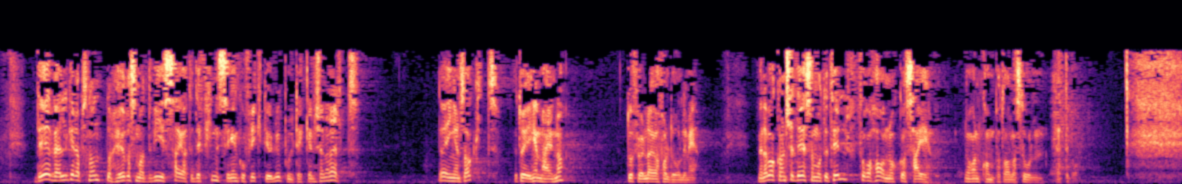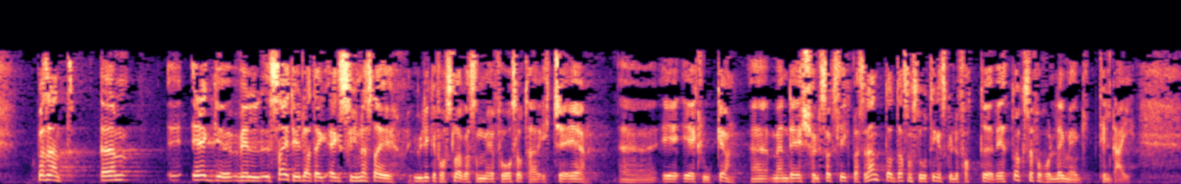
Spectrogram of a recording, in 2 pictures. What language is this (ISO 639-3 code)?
nno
